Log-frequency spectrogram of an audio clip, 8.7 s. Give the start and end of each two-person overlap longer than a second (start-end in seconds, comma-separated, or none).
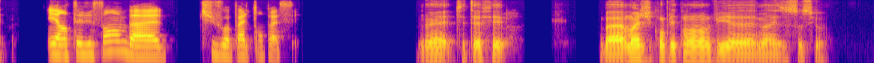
none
